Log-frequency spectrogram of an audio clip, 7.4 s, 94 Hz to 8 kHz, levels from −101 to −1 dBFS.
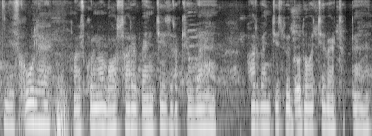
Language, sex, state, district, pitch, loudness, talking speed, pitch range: Hindi, male, Bihar, West Champaran, 115 Hz, -18 LUFS, 170 wpm, 115-125 Hz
